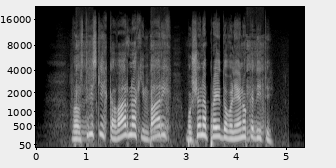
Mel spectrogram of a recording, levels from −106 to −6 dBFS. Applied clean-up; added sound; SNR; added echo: none; Fart; 19 dB; none.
